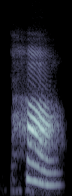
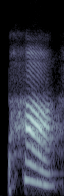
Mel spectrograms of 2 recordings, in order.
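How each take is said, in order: No difference in how they are said.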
